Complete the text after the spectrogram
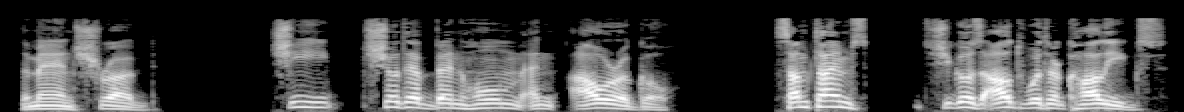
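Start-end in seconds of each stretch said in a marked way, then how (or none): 1.7-7.3 higher-pitched character voice; lightly voiced anxious husband; cornered husband. A narrator's reading. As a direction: explain it to the intruder, pitched up. Voices the wheelchair-bound husband.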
